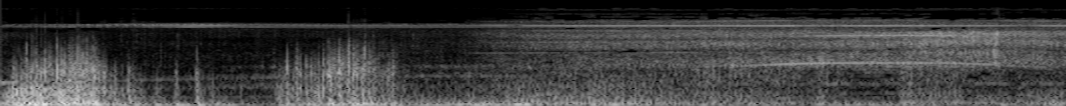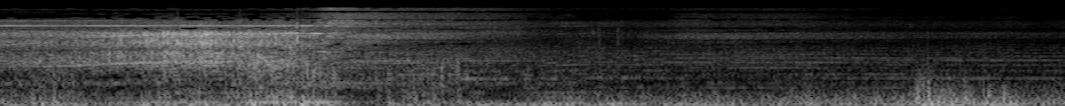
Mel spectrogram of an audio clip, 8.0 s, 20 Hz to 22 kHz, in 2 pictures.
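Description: Electric motor of a V-tail pusher FPV model plane with a 12x8 prop, flying over a field; a steady, distant buzzing whine drifts slightly in pitch, mixed with microphone wind rumble.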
